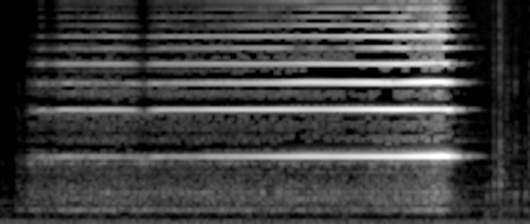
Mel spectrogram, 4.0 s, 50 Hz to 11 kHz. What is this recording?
Violin - C6 - bad-dynamics
Part of the Good-sounds dataset of monophonic instrumental sounds.
instrument::violin
note::C
octave::6
midi note::72
good-sounds-id::3780
Intentionally played as an example of bad-dynamics
C6, good-sounds, multisample, neumann-U87, single-note, violin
